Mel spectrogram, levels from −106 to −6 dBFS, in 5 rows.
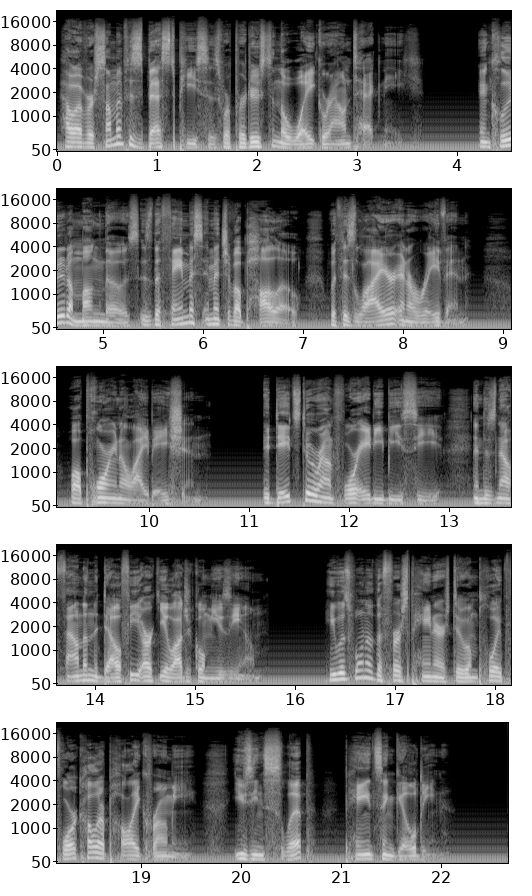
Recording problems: electrical hum; faint; throughout; 60 Hz, 30 dB below the speech

